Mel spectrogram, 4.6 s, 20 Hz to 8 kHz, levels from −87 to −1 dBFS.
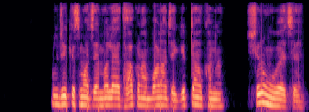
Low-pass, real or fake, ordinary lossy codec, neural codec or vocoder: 7.2 kHz; real; AAC, 48 kbps; none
